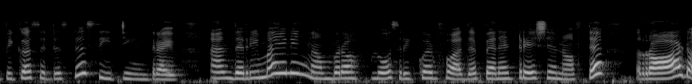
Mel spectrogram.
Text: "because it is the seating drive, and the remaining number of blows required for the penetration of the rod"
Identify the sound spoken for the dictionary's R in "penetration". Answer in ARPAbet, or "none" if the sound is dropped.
R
